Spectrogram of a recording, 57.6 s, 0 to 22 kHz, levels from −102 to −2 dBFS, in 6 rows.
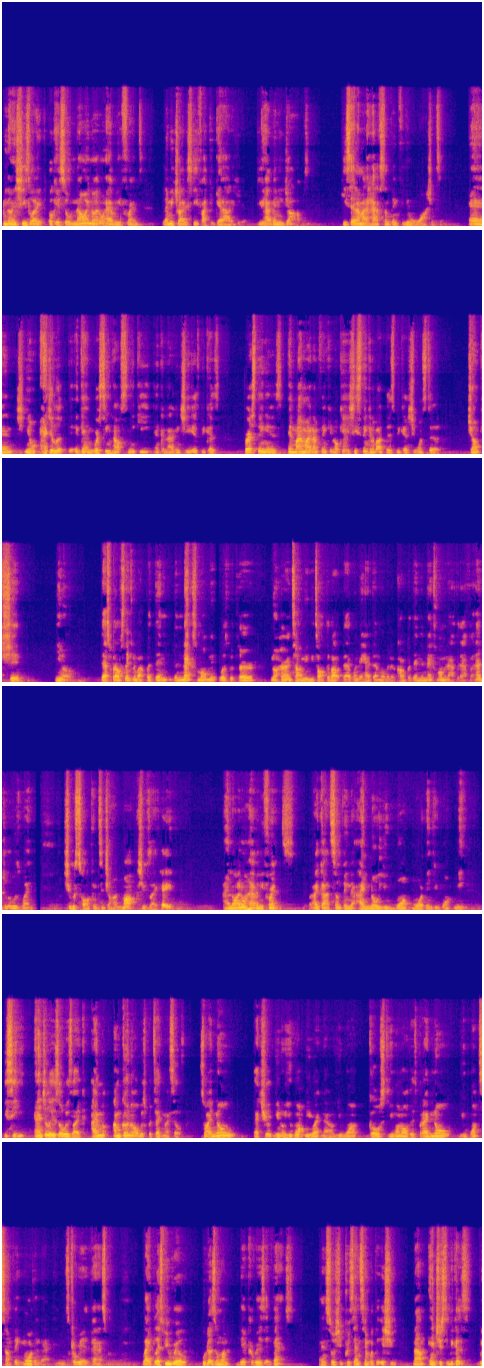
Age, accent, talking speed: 20-39, American, 230 wpm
